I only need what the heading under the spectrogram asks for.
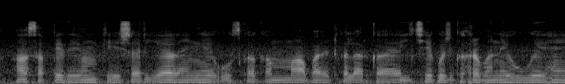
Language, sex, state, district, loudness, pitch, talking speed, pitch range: Hindi, male, Chhattisgarh, Bilaspur, -34 LUFS, 105 Hz, 180 wpm, 100-105 Hz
